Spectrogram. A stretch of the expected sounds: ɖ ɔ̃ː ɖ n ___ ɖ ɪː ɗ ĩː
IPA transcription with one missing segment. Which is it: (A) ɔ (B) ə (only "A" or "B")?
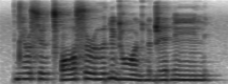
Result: B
